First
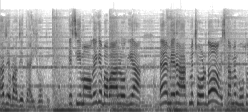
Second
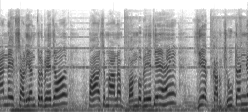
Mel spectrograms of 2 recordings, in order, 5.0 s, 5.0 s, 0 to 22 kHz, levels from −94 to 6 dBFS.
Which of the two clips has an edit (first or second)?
first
